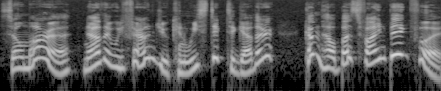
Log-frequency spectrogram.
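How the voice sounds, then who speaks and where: Put on as a character voice, this high-pitched, cheerful delivery moves at a moderate pace with very wide pitch swings. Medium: audio drama. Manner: cheerful, naive.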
